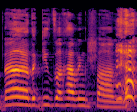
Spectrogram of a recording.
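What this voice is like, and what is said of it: Imitates Israeli parents' way of speaking. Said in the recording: “my only impression of like Israeli people”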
